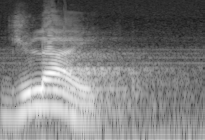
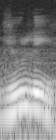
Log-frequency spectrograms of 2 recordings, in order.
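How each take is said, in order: First: The name is said the English way. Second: The name is said the Indonesian way. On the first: The speaker calls it right. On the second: The speaker calls it wrong.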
